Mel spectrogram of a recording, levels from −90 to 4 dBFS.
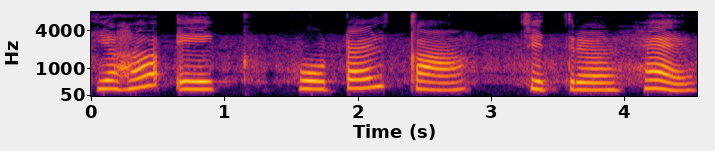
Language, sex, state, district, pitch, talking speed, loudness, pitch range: Hindi, female, Madhya Pradesh, Dhar, 275 Hz, 80 wpm, -15 LUFS, 265-305 Hz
